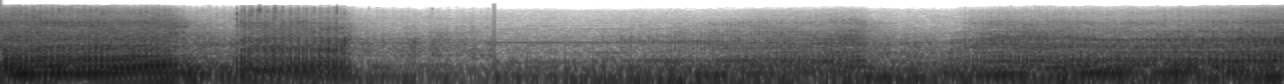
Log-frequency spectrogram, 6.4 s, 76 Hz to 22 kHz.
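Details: 2014-up Harley-Davidson Sportster after Stage 1 kit install and Power Vision tune: deep loping V-twin idle rising cleanly through a couple of blips and dropping back steadily; normal healthy start and revving.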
